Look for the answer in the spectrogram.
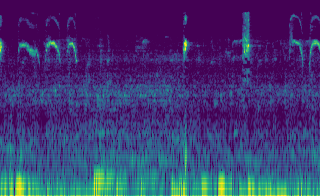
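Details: Captive Indonesian Crimson Sunbird (sogon) giving thin, high, arched whistled notes in quick pairs, then a sharp tick or two before another pair of arched notes, over soft low background noise.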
